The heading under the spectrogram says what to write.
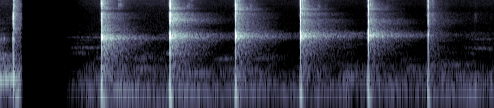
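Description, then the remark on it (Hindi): A steady run of about six sharp finger snaps made with both hands' fingers, imitating the cracking of a father's leg bones when he stands up, evenly spaced roughly half a second apart, crisp with a quick ringing decay, nothing else in the background. “जब अप्पा खड़े होते हैं तब उनके पैरों की हड्डियाँ चटक जाती हैं जैसे कोई कपड़ा हवा में फड़कता है बिल्कुल वैसे फट फट फट मैं भी अपनी दोनों उंगलियों से चुटकी बजाकर इस आवाज़ की नकल करती हूँ”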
